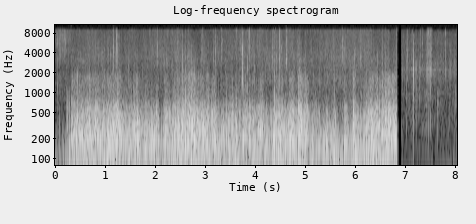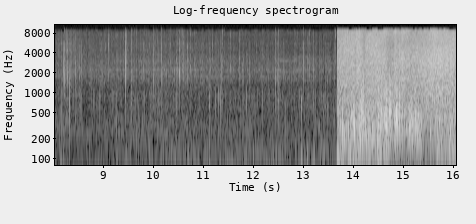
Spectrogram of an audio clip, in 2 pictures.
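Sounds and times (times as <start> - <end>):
loud wind noise: 0.0 - 6.9, 13.7 - 16.0
lava crackling: 0.0 - 16.0.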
